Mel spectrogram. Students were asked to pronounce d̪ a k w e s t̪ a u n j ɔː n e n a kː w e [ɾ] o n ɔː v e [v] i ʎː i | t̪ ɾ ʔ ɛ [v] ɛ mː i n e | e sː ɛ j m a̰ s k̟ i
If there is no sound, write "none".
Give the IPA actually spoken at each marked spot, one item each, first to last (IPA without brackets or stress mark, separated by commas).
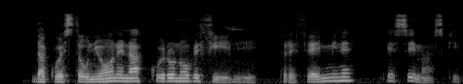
ɾ, f, f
